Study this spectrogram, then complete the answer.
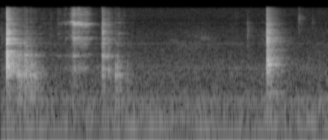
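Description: Metal utensils clank and clink against a cooking pot as cooked beef for Sinaloa-style asado is lifted out: a sharp cluster of clatter at the start, two softer knocks, then one more clink later.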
